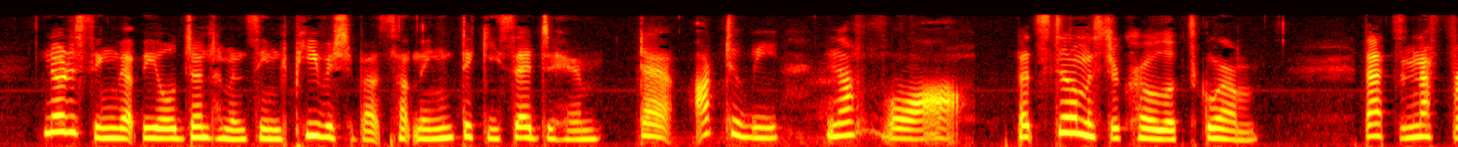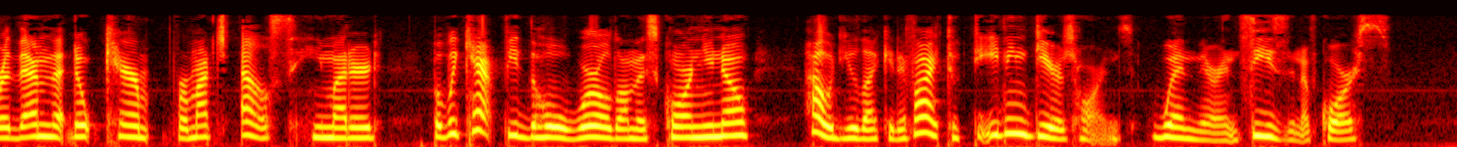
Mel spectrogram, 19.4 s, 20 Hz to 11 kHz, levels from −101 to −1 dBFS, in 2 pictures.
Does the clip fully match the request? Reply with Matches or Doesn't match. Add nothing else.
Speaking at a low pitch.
Doesn't match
